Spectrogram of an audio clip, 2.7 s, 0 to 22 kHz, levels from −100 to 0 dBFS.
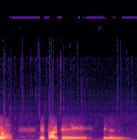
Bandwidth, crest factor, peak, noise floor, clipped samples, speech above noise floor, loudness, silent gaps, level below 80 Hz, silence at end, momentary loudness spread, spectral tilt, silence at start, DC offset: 7.2 kHz; 20 dB; -2 dBFS; -50 dBFS; under 0.1%; 29 dB; -22 LUFS; none; -56 dBFS; 0.25 s; 19 LU; -7.5 dB/octave; 0 s; under 0.1%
